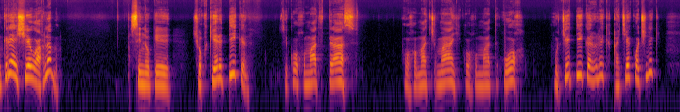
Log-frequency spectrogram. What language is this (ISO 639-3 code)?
qum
